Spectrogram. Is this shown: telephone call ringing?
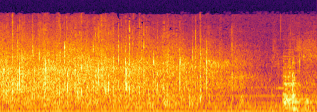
no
